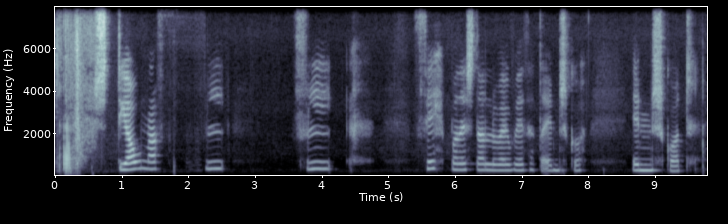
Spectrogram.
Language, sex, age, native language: Icelandic, female, 11, Icelandic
